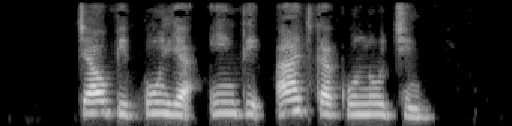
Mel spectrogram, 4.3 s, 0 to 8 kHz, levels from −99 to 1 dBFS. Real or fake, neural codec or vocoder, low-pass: real; none; 7.2 kHz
